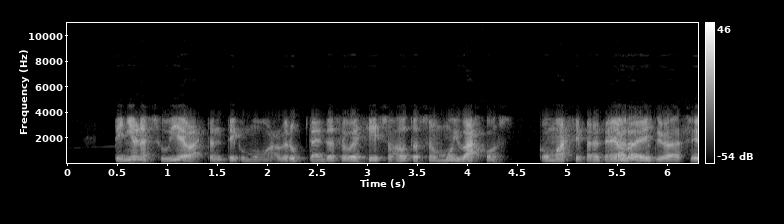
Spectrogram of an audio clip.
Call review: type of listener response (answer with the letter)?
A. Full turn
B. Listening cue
A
